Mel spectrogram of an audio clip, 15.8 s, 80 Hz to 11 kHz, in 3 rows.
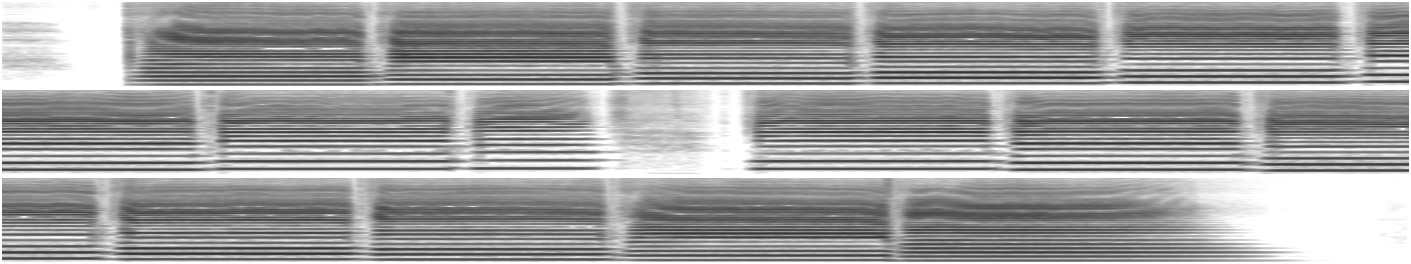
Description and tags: Sax Alto - D# Major
Part of the Good-sounds dataset of monophonic instrumental sounds.
instrument::sax_alto
note::D#
good-sounds-id::6523
mode::major
good-sounds, alto, neumann-U87, scale, sax, DsharpMajor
